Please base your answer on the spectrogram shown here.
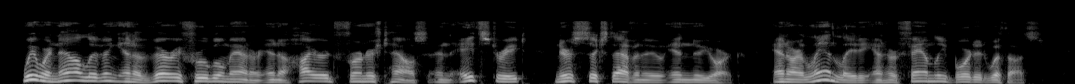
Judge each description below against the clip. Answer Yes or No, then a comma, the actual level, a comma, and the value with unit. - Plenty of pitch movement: Yes, wide, 5.9 semitones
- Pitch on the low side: Yes, low, 125 Hz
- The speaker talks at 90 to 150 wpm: No, average, 180 wpm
